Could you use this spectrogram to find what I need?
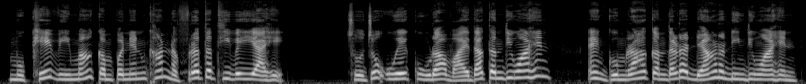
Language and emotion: Sindhi, disgusted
